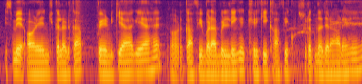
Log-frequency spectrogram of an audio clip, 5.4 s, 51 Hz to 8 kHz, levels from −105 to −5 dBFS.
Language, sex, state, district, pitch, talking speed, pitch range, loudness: Angika, female, Bihar, Araria, 100 Hz, 220 wpm, 95-105 Hz, -20 LUFS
